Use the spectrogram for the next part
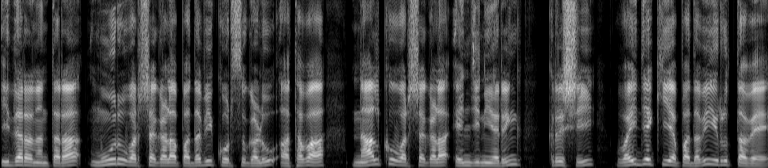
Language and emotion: Kannada, neutral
